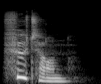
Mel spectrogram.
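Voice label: "futon", British English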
